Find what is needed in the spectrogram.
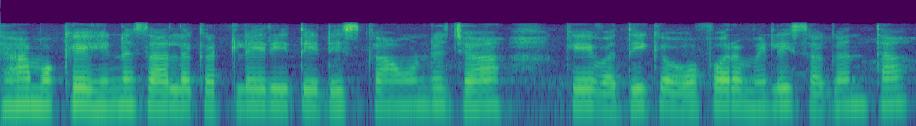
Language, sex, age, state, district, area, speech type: Sindhi, female, 30-45, Gujarat, Junagadh, urban, read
